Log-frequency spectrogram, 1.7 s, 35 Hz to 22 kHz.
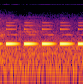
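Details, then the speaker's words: Dodge Charger after 12-volt battery was completely dead and recharged: crisp mid-pitched beep about three per second, five in a row, on a failed start attempt, with charging error and Uconnect service warnings; cause unconfirmed. "Well, hold on. I didn't hear it start. It didn't start."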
